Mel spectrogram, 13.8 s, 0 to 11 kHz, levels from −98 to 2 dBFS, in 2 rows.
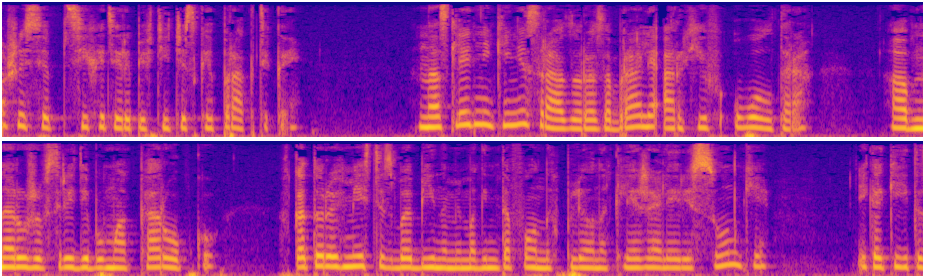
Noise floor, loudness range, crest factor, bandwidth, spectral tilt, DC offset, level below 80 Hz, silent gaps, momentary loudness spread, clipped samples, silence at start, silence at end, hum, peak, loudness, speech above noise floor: -53 dBFS; 3 LU; 16 dB; 10.5 kHz; -4.5 dB/octave; under 0.1%; -32 dBFS; none; 13 LU; under 0.1%; 0 s; 0 s; none; 0 dBFS; -17 LUFS; 36 dB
